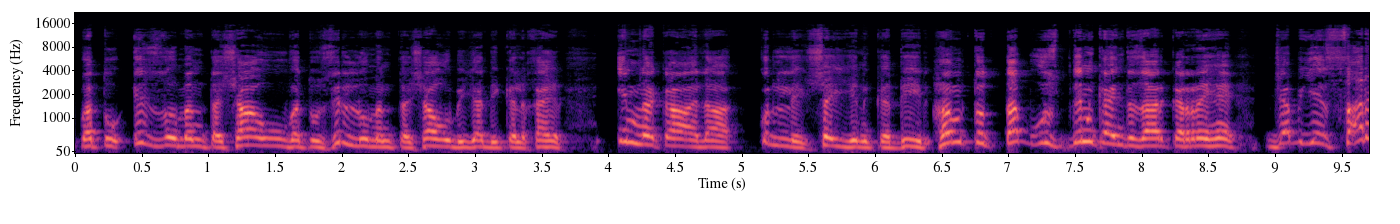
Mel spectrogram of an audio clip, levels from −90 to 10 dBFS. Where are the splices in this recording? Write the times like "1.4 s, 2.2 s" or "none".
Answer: 6.4 s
